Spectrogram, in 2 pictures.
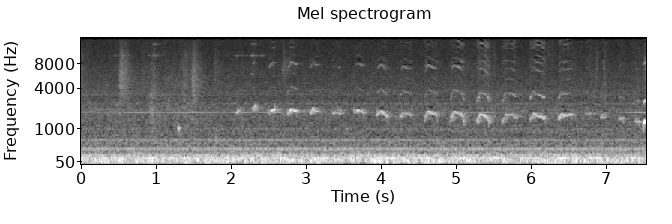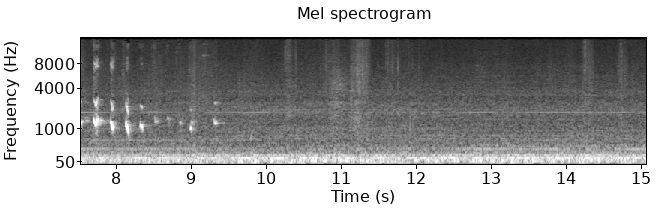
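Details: Rocky, a four-week-old black and tan male Chihuahua puppy, gives a run of thin, high squeaky whimpers, rising then falling, quickly repeated for about seven seconds and ending in a few louder cries, over a steady low room hum.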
